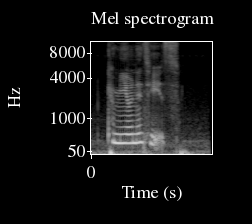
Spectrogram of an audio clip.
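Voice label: "communities", US English; pronunciations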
